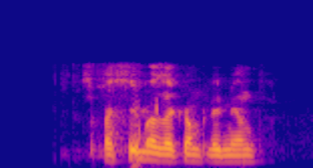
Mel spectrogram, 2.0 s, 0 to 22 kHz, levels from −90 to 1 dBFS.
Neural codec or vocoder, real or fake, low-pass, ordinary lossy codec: none; real; 5.4 kHz; AAC, 48 kbps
